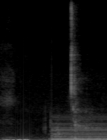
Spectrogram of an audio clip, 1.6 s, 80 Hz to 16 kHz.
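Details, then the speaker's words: DCC Concepts Cobalt Classic Omega point motors on a model railway, three of them powered; a steady, even electrical buzz starts suddenly and holds unchanged, the motors being noisy whenever powered. "This one is they are actually quite noisy when they're powered up. That's the buzzing you can hear. That's only from 3 point motors here."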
